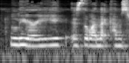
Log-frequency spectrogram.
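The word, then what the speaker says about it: Laoghaire: I read it, even though you read it phonetically. But that's in there, which is very helpful, especially for characters' names, right? Leary is the one that comes to mind, or Leghair, as some people call her.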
